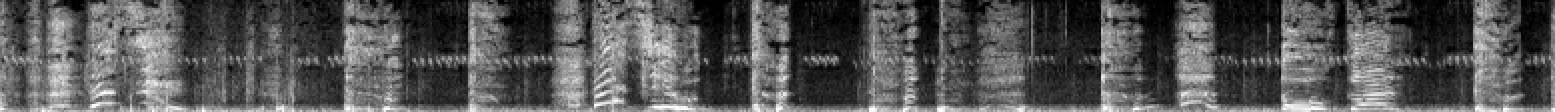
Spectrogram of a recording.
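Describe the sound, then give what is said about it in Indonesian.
A person with a cough and flu coughs many times in harsh, irregular bursts. The coughs are mixed with throat clearing and strained, voiced rasps, loud and close with short pauses between them. “Aku sekarang ada batuknya.”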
